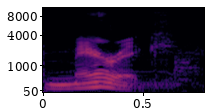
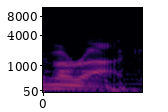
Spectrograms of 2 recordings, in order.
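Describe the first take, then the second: First: The name is said as Merrick. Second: The name is said as Marak. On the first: The speaker calls it wrong. "it was pronounced Merrick. This is untrue" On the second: The speaker calls it right. "It is Marak"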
